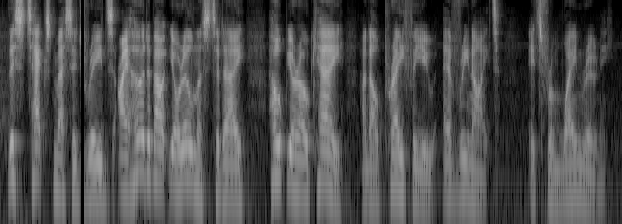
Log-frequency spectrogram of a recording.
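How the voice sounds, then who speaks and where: A man's voice: high voice, bright, forceful tone. A man presenting and reporting on sport for television, with a polished, upbeat broadcast delivery and light banter.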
